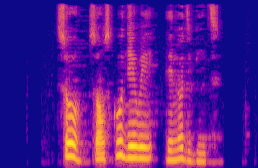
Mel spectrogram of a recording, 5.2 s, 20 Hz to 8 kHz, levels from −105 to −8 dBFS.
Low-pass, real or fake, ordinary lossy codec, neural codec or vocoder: 7.2 kHz; real; AAC, 32 kbps; none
